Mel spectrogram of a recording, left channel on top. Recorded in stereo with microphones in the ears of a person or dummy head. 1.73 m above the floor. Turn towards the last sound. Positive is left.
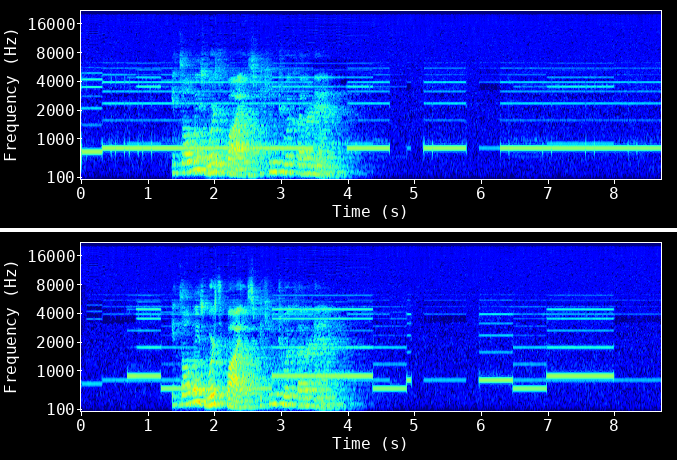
turn(degrees=-40)  # may be behind; listen again after turning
